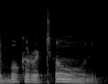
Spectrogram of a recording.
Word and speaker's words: Boca Raton: a reit out of boca raton or as the locals say boca raton they invest in private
